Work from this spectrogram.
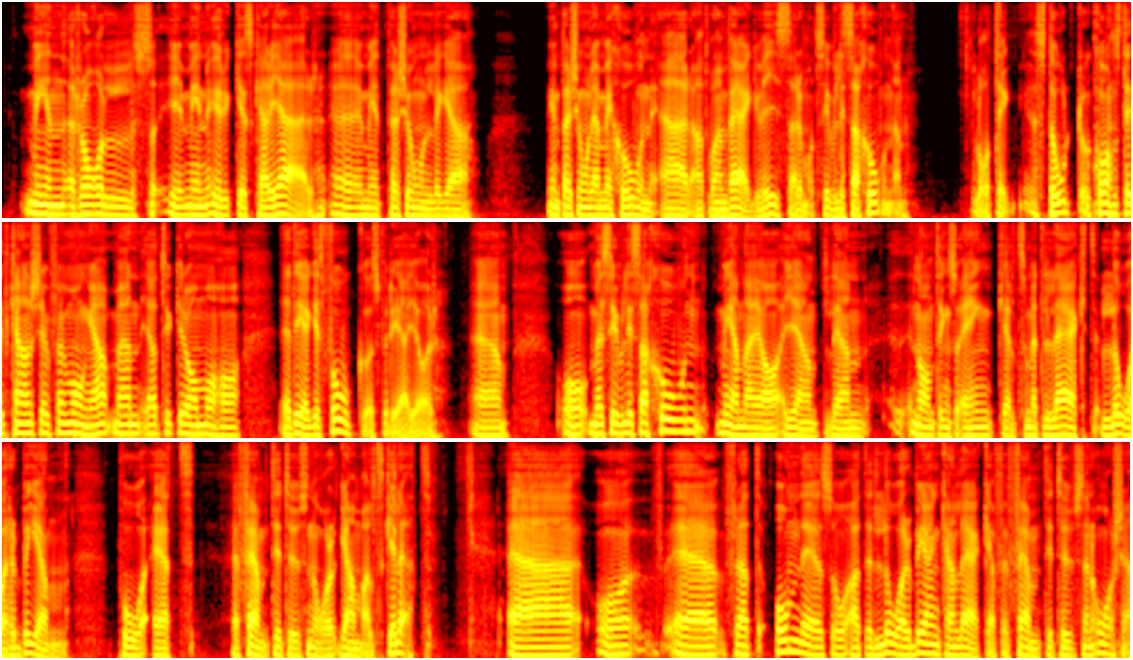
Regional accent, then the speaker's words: Västerås, Västmanland County, Sweden; Jag kommer ju från Västerås som du sa

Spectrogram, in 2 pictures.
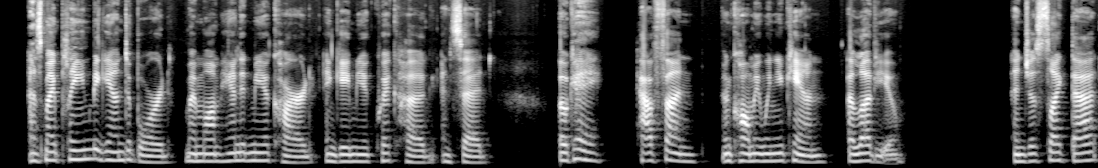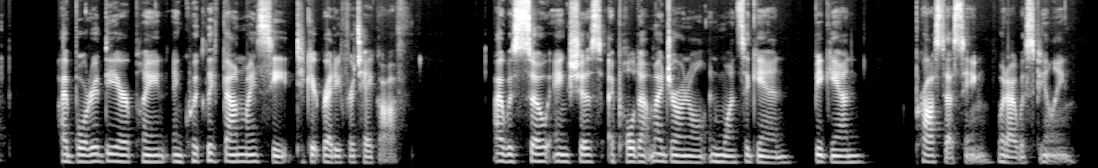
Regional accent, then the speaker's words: San Diego, California, United States; Growing up in San Diego, the furthest I'd ever traveled by car was Lake Mead in Nevada, Northern California, and just across the southern border to Tijuana, Rosarito, and Mazatlan, Mexico.

